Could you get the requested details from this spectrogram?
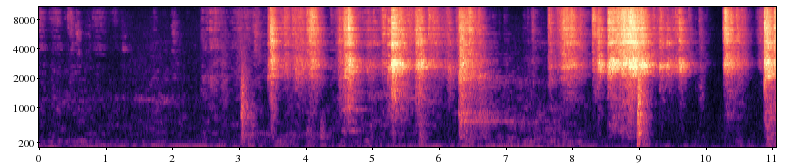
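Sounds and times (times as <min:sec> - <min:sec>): band saw blade rattling and scraping: 0:03.2 - 0:11.0.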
